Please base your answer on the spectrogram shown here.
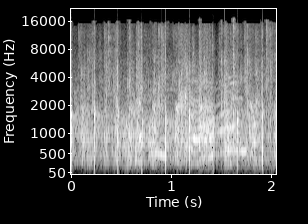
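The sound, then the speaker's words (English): Applause for a newly honored Teacher of the Week: eight crisp, evenly spaced hand claps in a steady rhythm, with voices in the background throughout. “A round of applause for Miss Jones.”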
